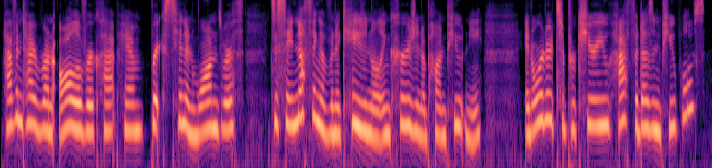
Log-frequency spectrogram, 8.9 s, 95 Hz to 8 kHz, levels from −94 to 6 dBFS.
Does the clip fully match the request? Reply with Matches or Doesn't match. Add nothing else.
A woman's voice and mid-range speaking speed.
Matches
